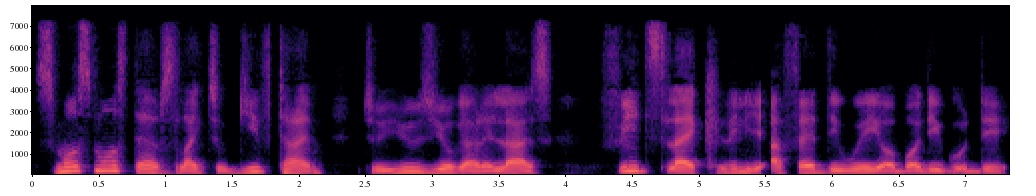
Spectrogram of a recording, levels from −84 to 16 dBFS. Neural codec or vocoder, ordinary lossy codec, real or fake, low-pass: codec, 16 kHz, 0.9 kbps, LongCat-Audio-Codec; MP3, 48 kbps; fake; 7.2 kHz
